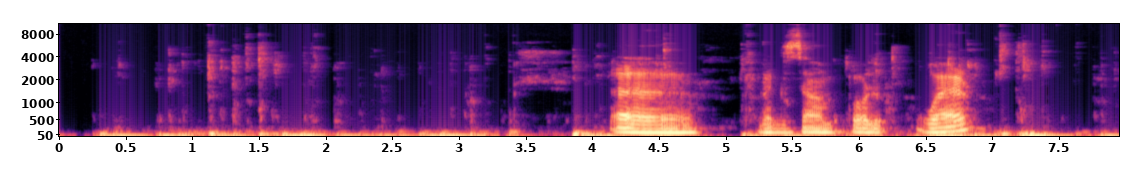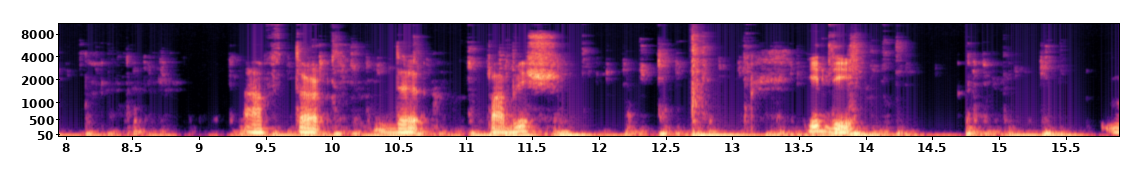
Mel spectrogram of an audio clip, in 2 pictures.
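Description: A man speaks calmly and close into a microphone.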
